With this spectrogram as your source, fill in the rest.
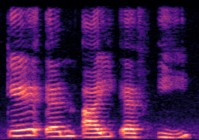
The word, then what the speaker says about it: knife: Next spelling is KNIFE, but we will not read it with K। हम इसे K से ना पढ़ के N से पढ़ेंगे, knife। K is a silent letter here।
